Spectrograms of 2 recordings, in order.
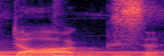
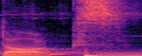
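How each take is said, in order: First: The word ends in a buzzing z sound. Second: The word ends in a hissing s sound. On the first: The speaker calls it right. "that plural is actually pronounced as a Z. So you say dogs" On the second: The speaker calls it wrong. "not dogs"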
